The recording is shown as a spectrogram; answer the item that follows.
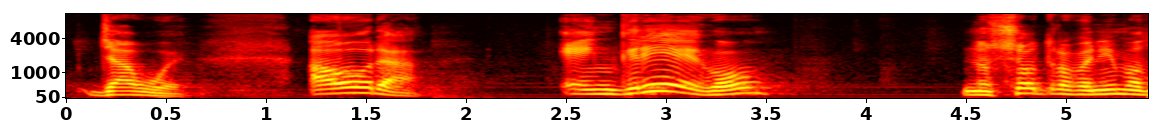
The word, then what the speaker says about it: Yahweh: Porque es es la la mejor eh no interpretación, sino eh la parte fonéticamente es como se pronuncia mejor. Yahweh.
